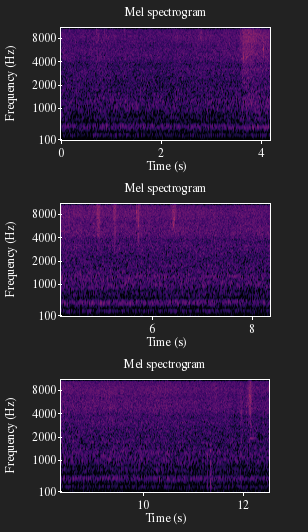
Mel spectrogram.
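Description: Dense, steady buzzing of many honey bees in a hive fills the scene, a continuous droning hum with a few brief ticks and knocks.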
